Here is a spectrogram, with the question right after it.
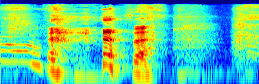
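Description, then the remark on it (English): A voice playfully imitates a cat's meow with a high, falling tone, followed by a few short breathy bursts like stifled laughter, close and moderately loud. “Like a big cat. That's what they're all picturing. A big cat named Clover.”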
